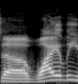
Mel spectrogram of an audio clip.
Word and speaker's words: Wiley: His name is Wiley Bryant. He said it's pronounced like the coyote.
